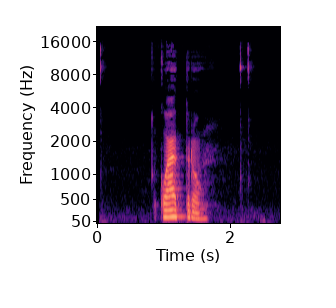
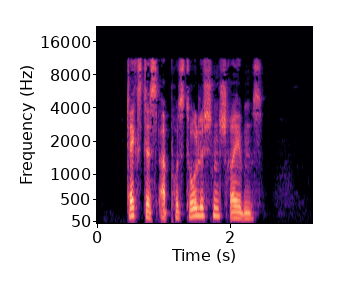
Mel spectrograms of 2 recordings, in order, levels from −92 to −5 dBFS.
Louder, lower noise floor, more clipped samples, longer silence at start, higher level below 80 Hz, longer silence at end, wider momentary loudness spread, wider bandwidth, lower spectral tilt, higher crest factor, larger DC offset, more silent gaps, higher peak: second, -26 LUFS vs -22 LUFS; about the same, -70 dBFS vs -71 dBFS; neither; first, 0.95 s vs 0.45 s; second, -66 dBFS vs -60 dBFS; first, 1.1 s vs 0.8 s; first, 25 LU vs 9 LU; first, 16 kHz vs 11.5 kHz; first, -7 dB/octave vs -4 dB/octave; about the same, 24 dB vs 22 dB; neither; neither; second, -6 dBFS vs -2 dBFS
